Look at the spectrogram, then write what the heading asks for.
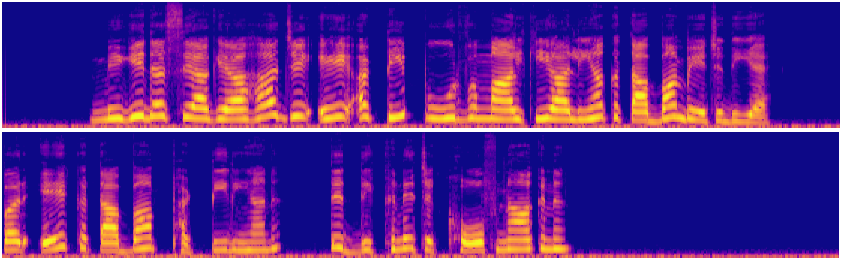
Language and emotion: Dogri, disgusted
